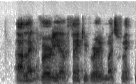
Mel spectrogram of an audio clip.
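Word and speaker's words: Allakhverdiev: Um, folks, I can't pronounce it. Alak Verdia. Alec Verdia.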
